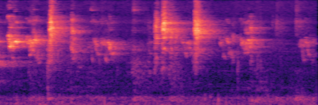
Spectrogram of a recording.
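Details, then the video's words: Lovebirds chatter with sharp, high, clipped squeaks and tweets, irregular and overlapping, rising and falling in bursts over a low background hum. "Love Birds Sound"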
